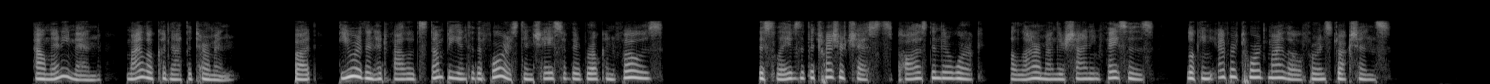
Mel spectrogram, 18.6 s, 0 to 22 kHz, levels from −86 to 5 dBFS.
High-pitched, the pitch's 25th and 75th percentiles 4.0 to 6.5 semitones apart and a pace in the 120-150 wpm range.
No: very high, 260 Hz; average, 3.2 semitones; average, 140 wpm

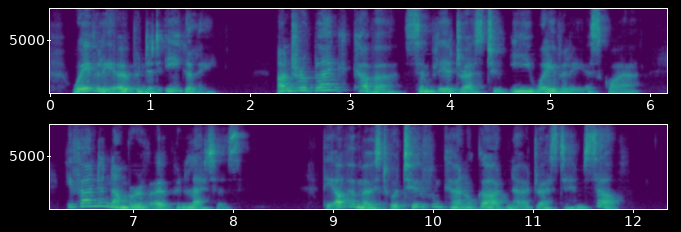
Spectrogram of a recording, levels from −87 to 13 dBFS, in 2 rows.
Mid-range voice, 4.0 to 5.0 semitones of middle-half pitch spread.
No: high, 195 Hz; average, 4.7 semitones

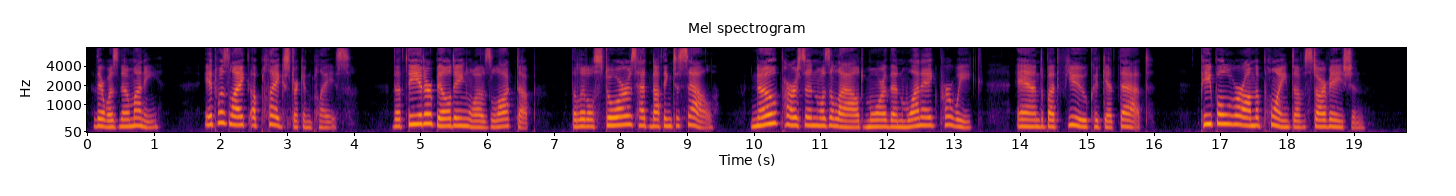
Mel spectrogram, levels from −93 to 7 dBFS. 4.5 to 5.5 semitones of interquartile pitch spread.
No: average, 3.8 semitones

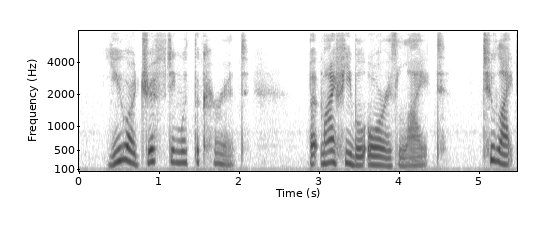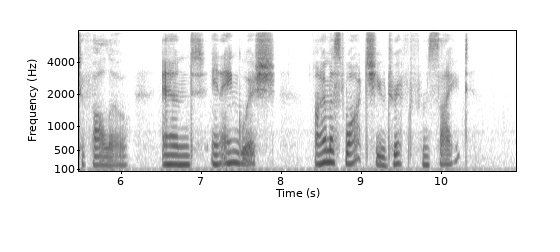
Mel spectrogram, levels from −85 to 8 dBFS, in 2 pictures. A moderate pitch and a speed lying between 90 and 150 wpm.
No: high, 200 Hz; average, 140 wpm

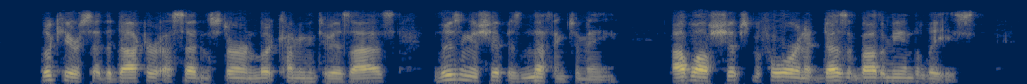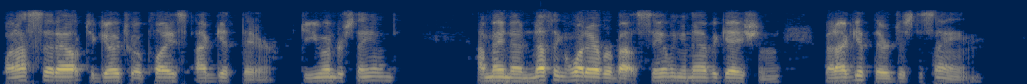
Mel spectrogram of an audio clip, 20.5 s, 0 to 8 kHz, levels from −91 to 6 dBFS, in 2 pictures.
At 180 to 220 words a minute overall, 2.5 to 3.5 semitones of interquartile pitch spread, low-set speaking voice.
Yes: average, 185 wpm; average, 3.0 semitones; low, 125 Hz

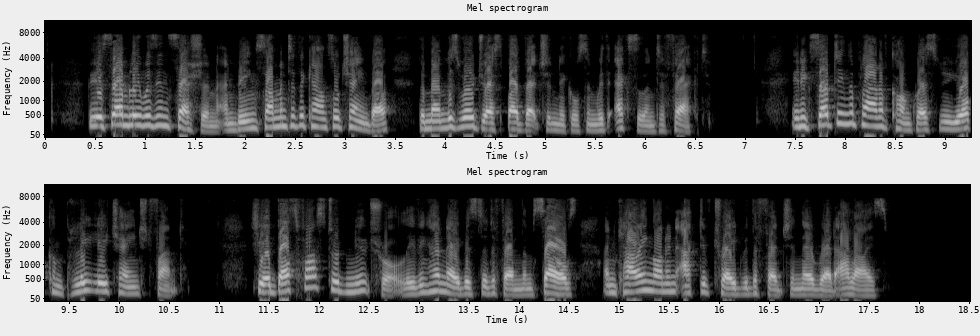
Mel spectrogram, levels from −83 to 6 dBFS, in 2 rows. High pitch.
No: medium, 170 Hz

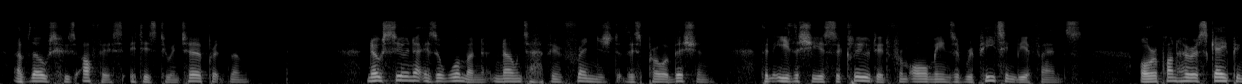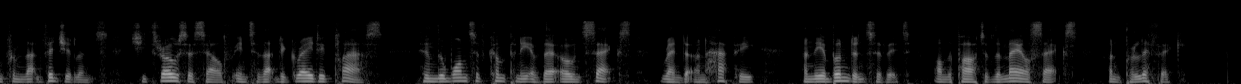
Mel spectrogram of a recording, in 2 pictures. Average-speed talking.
Yes: average, 175 wpm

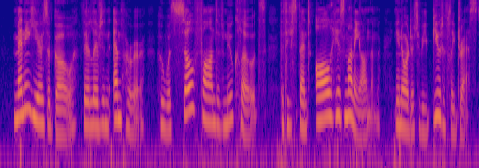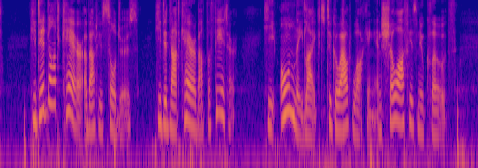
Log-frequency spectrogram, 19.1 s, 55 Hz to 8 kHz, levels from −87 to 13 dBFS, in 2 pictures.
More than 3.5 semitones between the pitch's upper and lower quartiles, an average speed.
Yes: average, 4.7 semitones; average, 170 wpm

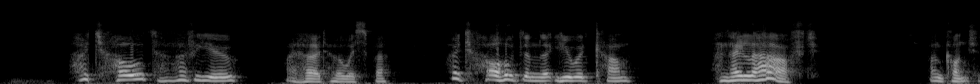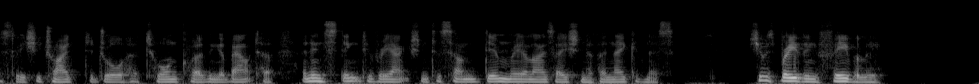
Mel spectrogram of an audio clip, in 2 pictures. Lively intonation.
Yes: wide, 6.4 semitones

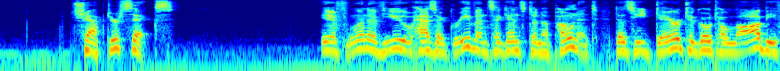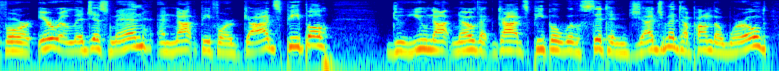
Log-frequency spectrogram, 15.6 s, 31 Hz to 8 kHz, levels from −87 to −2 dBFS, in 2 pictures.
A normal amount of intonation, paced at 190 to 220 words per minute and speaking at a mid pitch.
No: average, 3.4 semitones; average, 160 wpm; medium, 150 Hz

